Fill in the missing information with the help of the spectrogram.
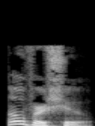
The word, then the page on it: overshoe: British English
